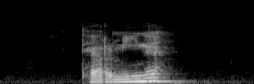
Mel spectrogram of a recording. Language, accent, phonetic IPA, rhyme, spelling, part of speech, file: German, Austria, [tɛʁˈmiːnə], -iːnə, Termine, noun, De-at-Termine.ogg
- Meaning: nominative/accusative/genitive plural of Termin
